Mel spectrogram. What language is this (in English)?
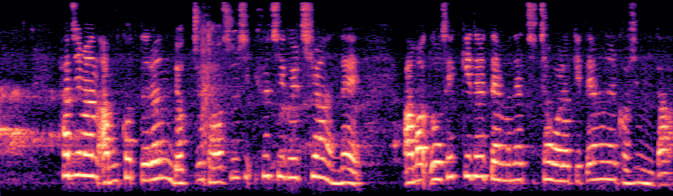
Korean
